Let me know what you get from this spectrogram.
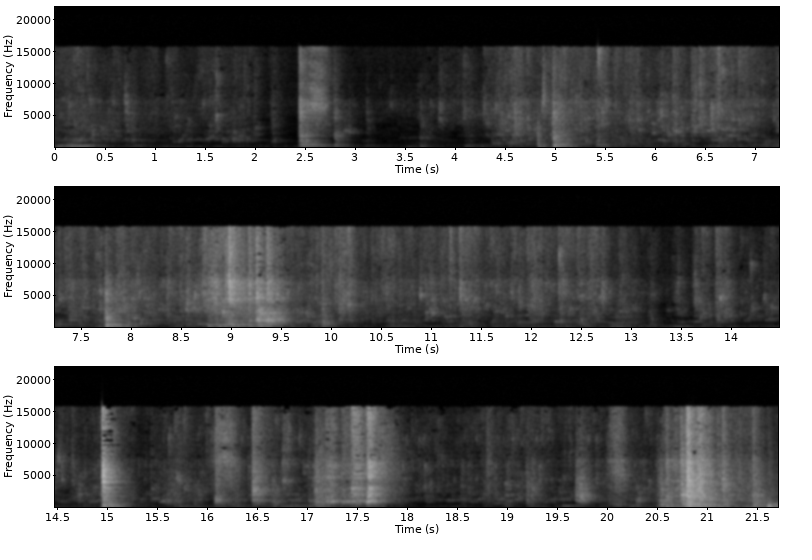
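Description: Wet chewing and mouth sounds of a child eating rice and curry by hand, coming in short bursts every few seconds.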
